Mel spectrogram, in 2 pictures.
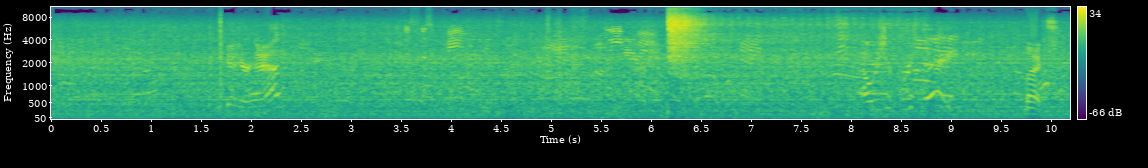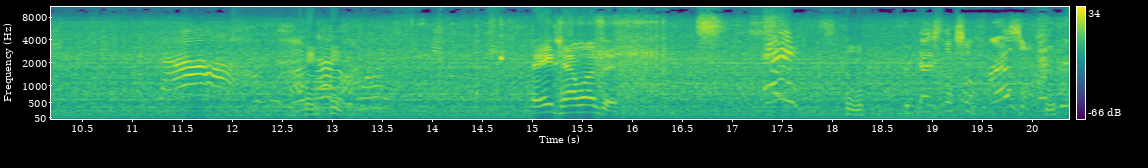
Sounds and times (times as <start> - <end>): Bus: 0.0 - 20.3.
